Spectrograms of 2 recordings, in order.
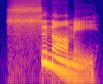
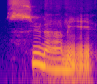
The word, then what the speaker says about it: tsunami: we have a tsunami notice the T is silent tsunami tsunami what is a tsunami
